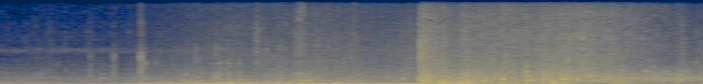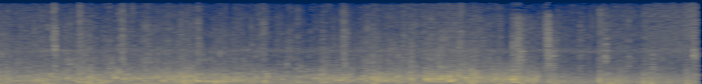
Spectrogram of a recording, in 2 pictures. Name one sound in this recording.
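Water splashes loudly as someone jumps in and swims.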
